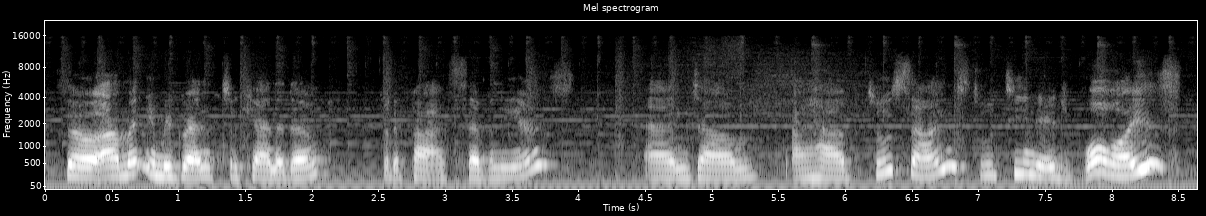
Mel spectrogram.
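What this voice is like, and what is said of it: Jamaican Caribbean accent. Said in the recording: “that Caribbean accent, I'm from Jamaica”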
